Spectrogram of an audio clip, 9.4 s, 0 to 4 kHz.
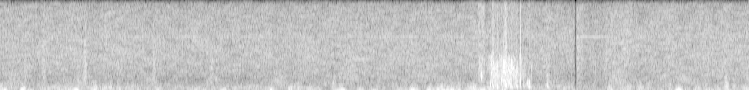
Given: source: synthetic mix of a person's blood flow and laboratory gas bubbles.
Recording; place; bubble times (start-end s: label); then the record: Doppler ultrasound of blood flow; subclavian vein
5.98-6.06 s: bubbles
6.10-6.67 s: bubbles
6.82-6.88 s: bubbles
From the record:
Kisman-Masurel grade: 213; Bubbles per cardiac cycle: several, 3 to 8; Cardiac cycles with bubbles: 1 to 10%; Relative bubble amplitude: loud (0.450 to 0.775); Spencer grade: 1 (occasional bubble signal discernible with the cardiac motion signal, with majority of cardiac periods free of bubbles); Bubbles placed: anywhere in the cardiac cycle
